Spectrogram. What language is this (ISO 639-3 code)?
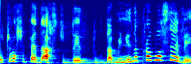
por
